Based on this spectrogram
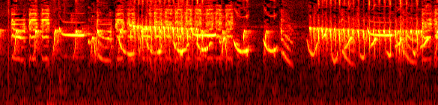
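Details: Lure mix of bar-winged prinia and common iora: busy, high chirping with many curved, looping whistled notes, a pause near the middle, then a renewed rattling chatter.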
